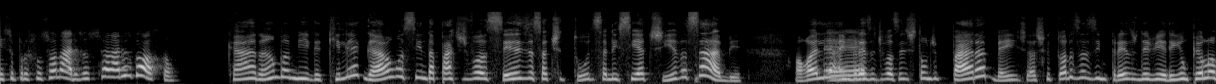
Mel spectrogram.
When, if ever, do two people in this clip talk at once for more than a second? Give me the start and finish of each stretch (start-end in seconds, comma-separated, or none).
none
